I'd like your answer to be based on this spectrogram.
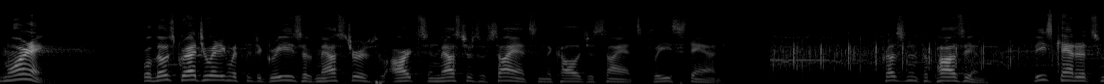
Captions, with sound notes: - Good morning. Will those graduating with the degrees of Masters of Arts and Masters of Science in the College of Science please stand. (crowd cheering and applauding) President Papazian, these candidates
